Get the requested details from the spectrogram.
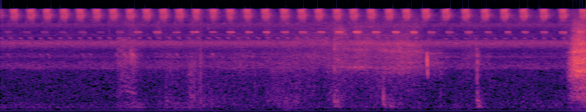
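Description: Footsteps thud softly on a wooden deck.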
